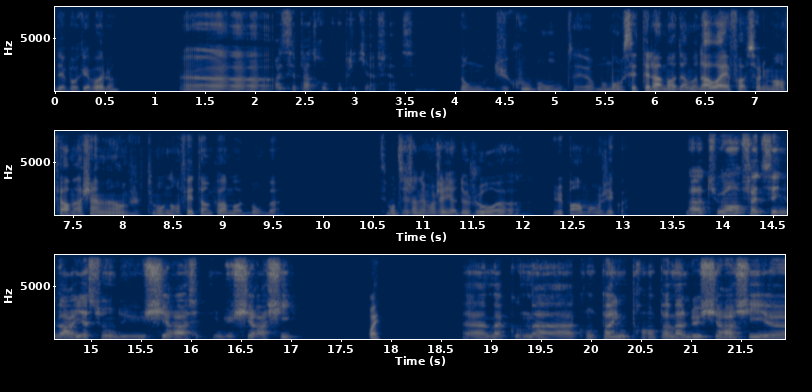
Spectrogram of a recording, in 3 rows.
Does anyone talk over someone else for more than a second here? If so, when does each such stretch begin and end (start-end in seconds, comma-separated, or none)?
none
